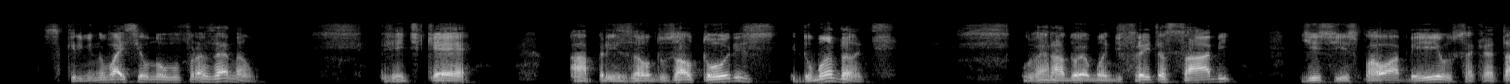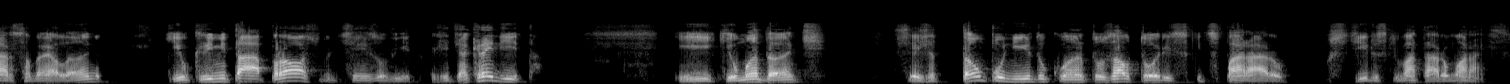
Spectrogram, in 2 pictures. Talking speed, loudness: 125 wpm, -20 LUFS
